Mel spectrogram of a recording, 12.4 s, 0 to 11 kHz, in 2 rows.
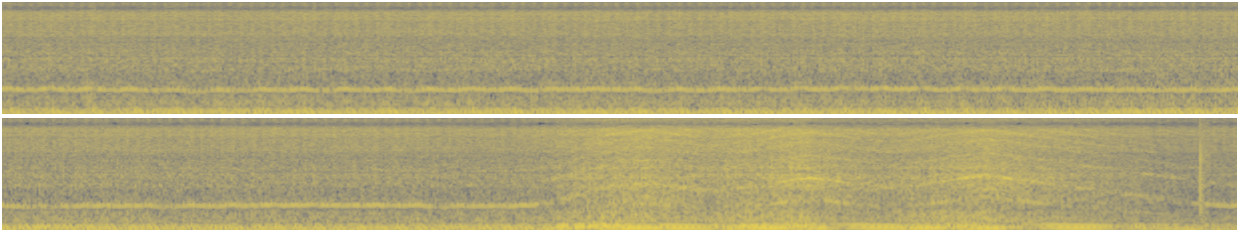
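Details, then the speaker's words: Porsche 944 engine after a cambelt change, with injectors suspected dirty: lumpy, uneven idle with a thin steady whistle and rough throttle blips. Owner hopes revving cleans the injectors. Suspected misfire. "Still not sounding perfect, but hopefully a little rev will help clean all those injectors."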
